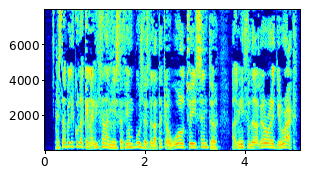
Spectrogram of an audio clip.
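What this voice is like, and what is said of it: American accent. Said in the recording (Spanish): “ahora se me ha puesto acento americano”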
